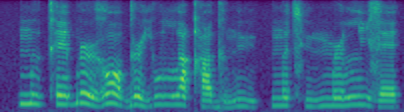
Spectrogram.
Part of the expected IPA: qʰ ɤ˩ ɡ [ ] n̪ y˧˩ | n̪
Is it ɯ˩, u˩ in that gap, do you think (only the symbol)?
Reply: ɯ˩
